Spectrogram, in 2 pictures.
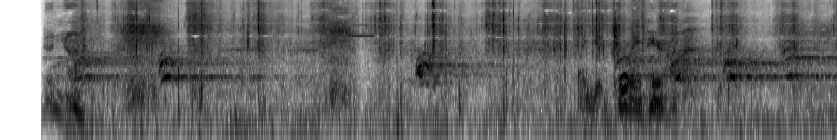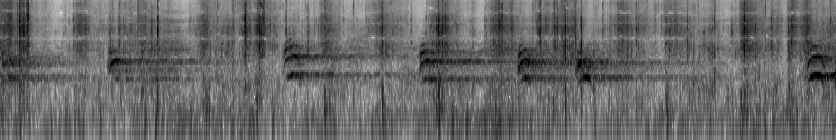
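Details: Squirrel-hunting dog barking at a squirrel it has treed, heard on a walk outdoors: short, harmonic barks repeated every one to two seconds, with rustling, crinkling and footsteps throughout and a voice at times.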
